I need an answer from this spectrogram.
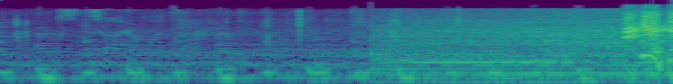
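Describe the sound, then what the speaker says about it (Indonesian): A motorcycle engine rumbles low, then swells into a louder passing roar, with people talking over it throughout. "Suara motor."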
